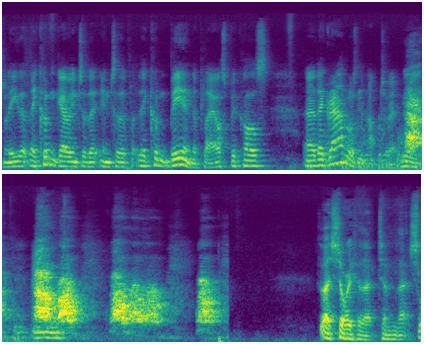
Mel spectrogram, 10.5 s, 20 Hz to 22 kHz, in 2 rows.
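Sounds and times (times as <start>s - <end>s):
speech: 0.0s - 6.5s, 9.2s - 10.4s
dog barking: 5.0s - 8.1s.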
